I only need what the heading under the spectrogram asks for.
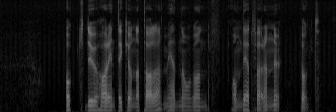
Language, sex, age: Swedish, male, 20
